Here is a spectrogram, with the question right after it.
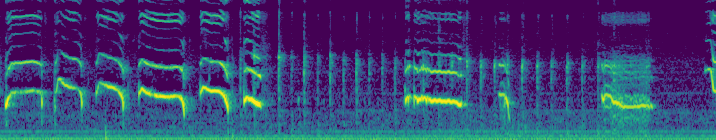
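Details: Mixed-breed dog kept by a breeder in Okayama, Japan, whining in a series of high, bent, yelping cries, several quick rising-falling whines in a row, then softer breathy whimpers and a few more drawn-out cries, steady low hum behind.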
